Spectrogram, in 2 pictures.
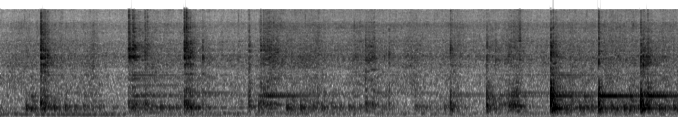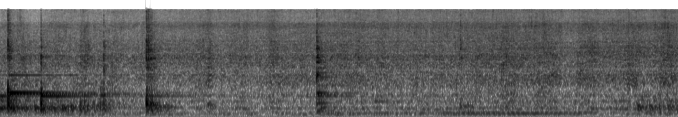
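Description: A metal spatula scraping and tapping around a steel wok, stirring vegetables that sizzle in hot oil. The strokes come irregularly over a steady frying hiss, and the wok rings briefly a few times near the middle.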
